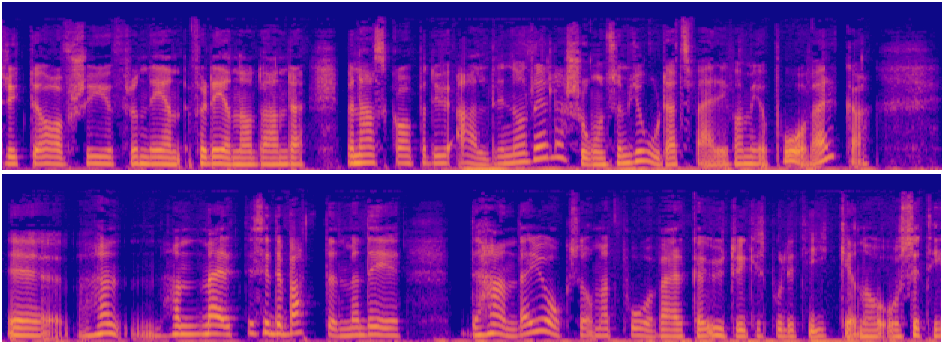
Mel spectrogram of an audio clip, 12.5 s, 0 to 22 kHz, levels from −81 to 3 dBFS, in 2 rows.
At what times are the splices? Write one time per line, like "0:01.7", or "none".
none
